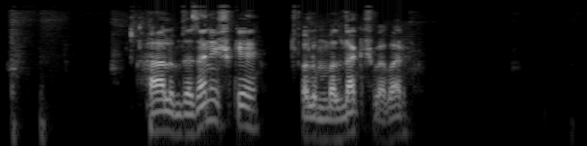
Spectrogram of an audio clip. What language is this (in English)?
Burushaski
